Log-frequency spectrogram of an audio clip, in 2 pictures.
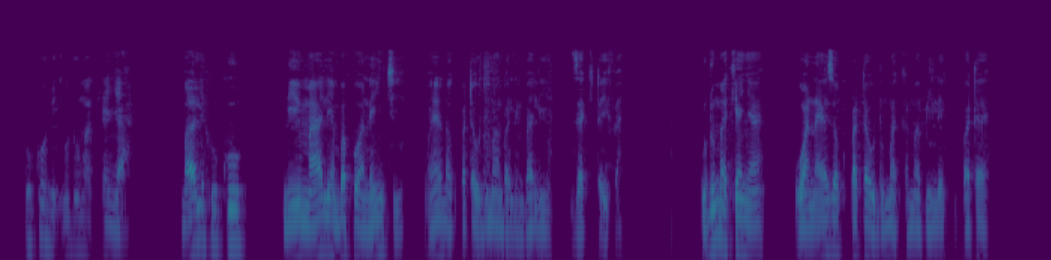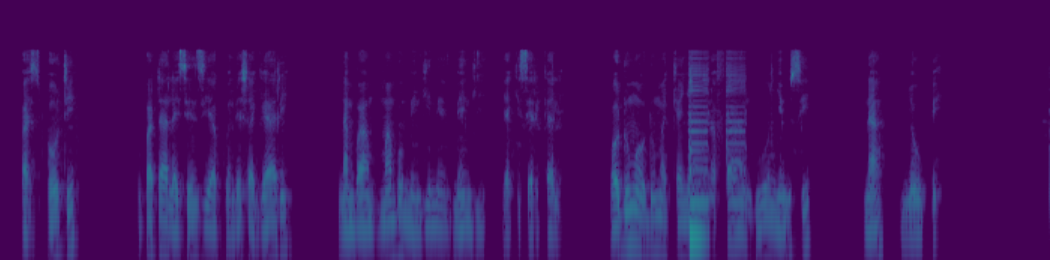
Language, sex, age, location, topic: Swahili, male, 25-35, Nakuru, government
